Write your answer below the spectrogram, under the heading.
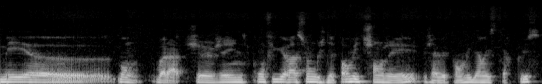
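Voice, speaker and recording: Close and dry with no echo, a man's somewhat breathy, dark, mellow voice sits fairly low in pitch, holding a very even loudness at a moderate pace. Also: hardly any pauses. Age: 20s. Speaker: computer hobbyist. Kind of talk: casual chat. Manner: halting.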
